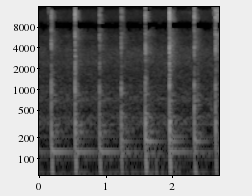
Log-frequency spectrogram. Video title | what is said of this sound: Thicknessing the guitar top for maximum tone | i tap it you can hear a couple of different musical sounds they're faint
